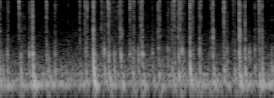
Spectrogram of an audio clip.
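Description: Fingertips type fast across the keys of a black plastic backlit laptop keyboard. The result is a quick, uneven stream of short, soft clicks, each with a low thump and a brief bright tick that dies away almost at once.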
